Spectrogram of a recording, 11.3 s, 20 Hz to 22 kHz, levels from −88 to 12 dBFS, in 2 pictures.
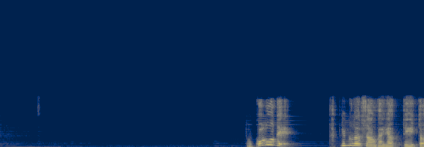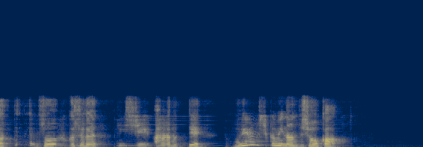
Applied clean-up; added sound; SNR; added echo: neural mask model DeepFilterNet 3.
